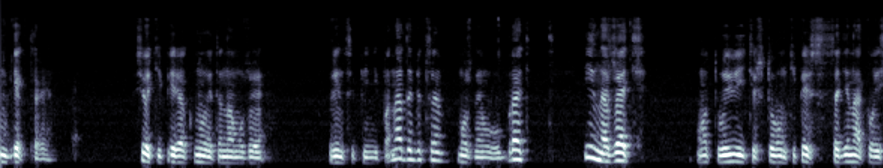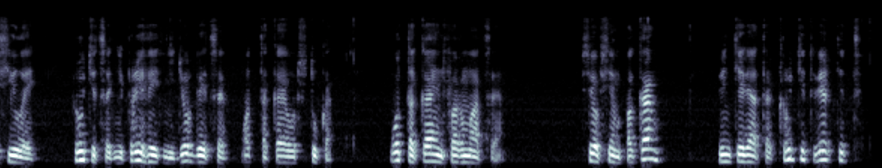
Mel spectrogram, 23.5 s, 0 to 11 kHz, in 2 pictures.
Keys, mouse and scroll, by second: 0.6 v, 4.5 click, 8.3 click, 16.5-17.0 scroll up 5, 20.4 click.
